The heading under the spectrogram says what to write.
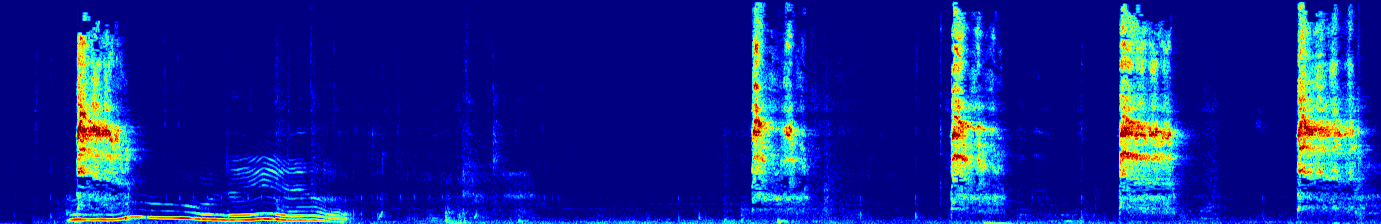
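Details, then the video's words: A loud rasping burst from young lorikeets being hand fed overlaps a wavering tonal whine. After a quiet pause, four more harsh rasps come spaced over the last five seconds. "Growing lorikeet Babies Hand feeding"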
